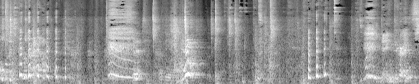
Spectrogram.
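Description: Several excited dogs bark, yip and whimper shrilly in bursts while being offered chicken, with a person giving commands between the barks up close.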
